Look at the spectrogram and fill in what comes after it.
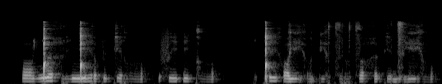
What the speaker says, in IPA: ɔ ŋ͡ǃəhə̤ɾi̤ ŋ͡ǃiɾəpiki ɾɔ̤ | fi ʔikɔ̤ | ǃi ʔɔvʲə̤ʔɔ̤ pʲɔ̤t͡sə̤ɾɔ̤t͡sɔ həkid͡zi̤ vʲɔ̤

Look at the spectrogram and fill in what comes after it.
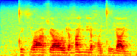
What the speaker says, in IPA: te̤sʲṳʕãɬɘ ʕuj ħãjnʲɘjħa̤jte̤j aj

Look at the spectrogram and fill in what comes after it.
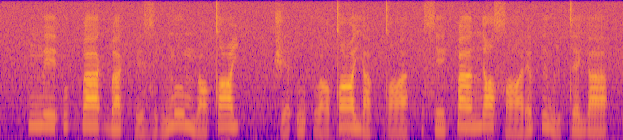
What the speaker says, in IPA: ŋ͡meː˥ʔu˥ ɡ͡baː˥ɡ͡ba˧ k͡pɪ˩zɪ˩ ŋ͡moː˥muː˩tˤi˥ | t͡ʃɛ˩ʔu˧ ʔoː˩ tˤaː˥ja˩pdˤa˩ | seː˧k͡paː˥neː˥ sˤaː˩ɾɛ˥ pɪ˥wi˩tɛ˧ ja˧

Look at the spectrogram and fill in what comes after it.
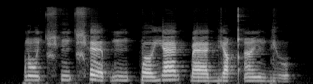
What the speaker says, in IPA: ɾɔ̃˨t͡ɕʰĩ˨t͡ɕʰɛ˦˨ɓĩ˨ k͡pʌ˨jæ˦k͡pæ˨bʲɛ˨ qʼĩ˨ bʲʊ˨

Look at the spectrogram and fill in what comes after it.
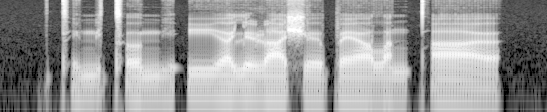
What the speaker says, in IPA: tʼe̤mʲɘtʼɤ mʲe̤ʔiːɐ̯lʲɛ ɭaʃɘːpɛːɐ̯ lˠantʼaːɐ̯

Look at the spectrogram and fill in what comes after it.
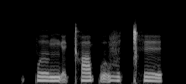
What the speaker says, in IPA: pɤŋɛ̰ kʰɒpo̰vɘ ǀʰɘ

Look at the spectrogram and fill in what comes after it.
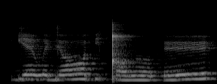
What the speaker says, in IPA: ɡʲɛːwɘɡʲɔː pʲəǃɔ woːhøː

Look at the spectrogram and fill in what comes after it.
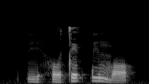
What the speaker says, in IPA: k͡pi˧ ho˧te˦k͡pi˦ mɔ˧

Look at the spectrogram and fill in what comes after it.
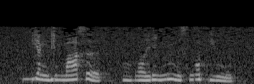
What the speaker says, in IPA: bʲɑŋɡi mɑxə | mbɔɪ̯ ɾiŋɪ mɪxwɔ pʲu

